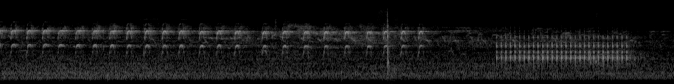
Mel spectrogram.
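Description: A lesser spotted woodpecker gives a long, even series of high, thin, nasal 'kee' notes, about three a second, followed by a short, rapid buzzy rattle.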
